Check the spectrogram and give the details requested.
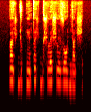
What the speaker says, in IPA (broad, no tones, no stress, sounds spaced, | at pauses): ã ʃ ɟ u pʲ ɛ̃ t ɛ̃ ʃ bʲ u ʃ l ɛ ʃ l i z o ɟ ã ʃ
